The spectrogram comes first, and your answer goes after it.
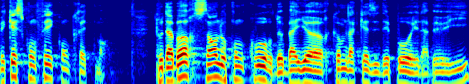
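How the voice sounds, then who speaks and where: A man with a non-native accent speaks at a moderate pace in a dark, mellow tone, his medium pitch moving with ordinary variation while his loudness swings widely. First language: not French (speaking French). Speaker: private equity investor. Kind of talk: panel discussion.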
